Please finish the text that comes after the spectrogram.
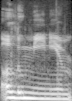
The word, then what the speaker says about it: aluminium: We got all the aluminium ingots. I think in the US you say aluminum.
